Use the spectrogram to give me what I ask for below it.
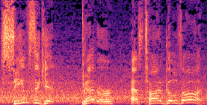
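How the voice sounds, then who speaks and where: A man giving color commentary at a wrestling show, excitable and exclamatory, with a loud arena around him. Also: very high-pitched, measured pace. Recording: loud arena crowd and noise.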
